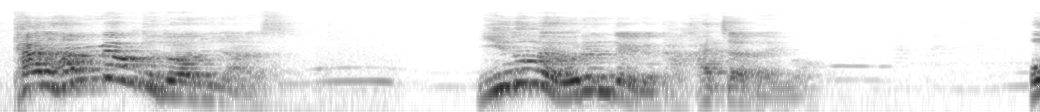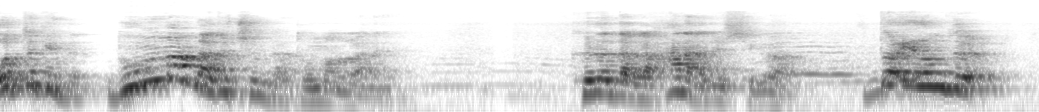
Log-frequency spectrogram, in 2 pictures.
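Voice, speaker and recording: A comedian giving an emotional testimony in church, telling his story in an animated way and acting out the voices of the people in it. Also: high-pitched, moderate pace, pauses often, far from the mic, highs cut off. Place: church hall before a congregation. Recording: echoey church hall, mic from afar.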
